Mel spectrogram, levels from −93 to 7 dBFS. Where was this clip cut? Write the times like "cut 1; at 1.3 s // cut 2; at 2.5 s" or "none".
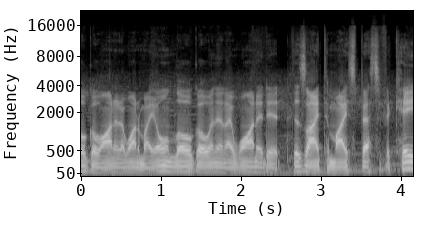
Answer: none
